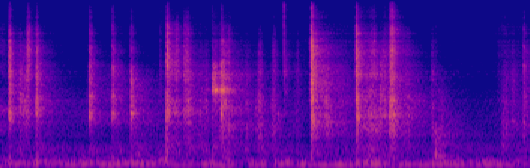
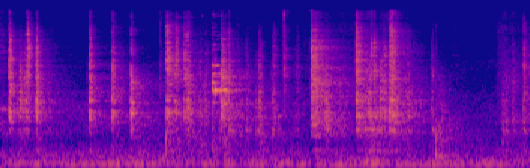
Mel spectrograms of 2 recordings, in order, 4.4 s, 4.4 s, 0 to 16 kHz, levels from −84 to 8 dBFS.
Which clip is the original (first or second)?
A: second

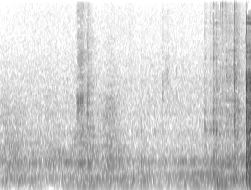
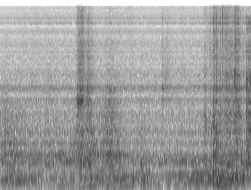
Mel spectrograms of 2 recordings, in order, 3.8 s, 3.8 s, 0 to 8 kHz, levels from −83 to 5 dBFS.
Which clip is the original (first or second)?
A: first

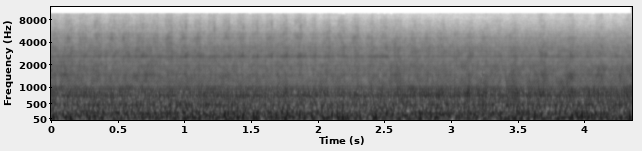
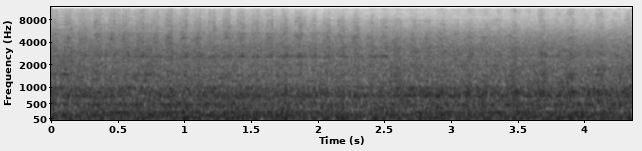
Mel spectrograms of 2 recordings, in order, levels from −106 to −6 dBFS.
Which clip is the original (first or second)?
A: second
